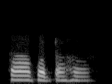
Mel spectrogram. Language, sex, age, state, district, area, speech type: Odia, female, 45-60, Odisha, Sundergarh, urban, conversation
